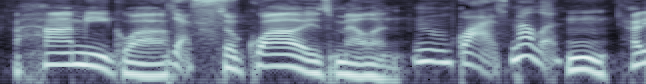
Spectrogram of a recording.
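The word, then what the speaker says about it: 哈密瓜: Hamigiua. A hamigua.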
